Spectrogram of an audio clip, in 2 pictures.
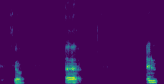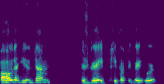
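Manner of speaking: crying through the words, tearful, halting, voice breaking. Thanking someone for their work against bullying, crying while talking. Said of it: "And I'm sorry I'm crying".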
